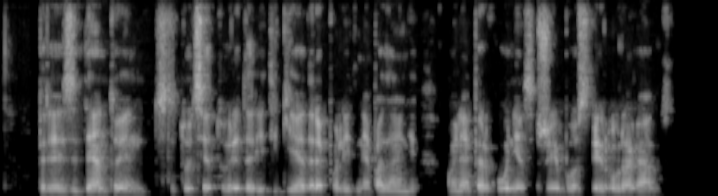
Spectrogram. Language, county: Lithuanian, Kaunas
